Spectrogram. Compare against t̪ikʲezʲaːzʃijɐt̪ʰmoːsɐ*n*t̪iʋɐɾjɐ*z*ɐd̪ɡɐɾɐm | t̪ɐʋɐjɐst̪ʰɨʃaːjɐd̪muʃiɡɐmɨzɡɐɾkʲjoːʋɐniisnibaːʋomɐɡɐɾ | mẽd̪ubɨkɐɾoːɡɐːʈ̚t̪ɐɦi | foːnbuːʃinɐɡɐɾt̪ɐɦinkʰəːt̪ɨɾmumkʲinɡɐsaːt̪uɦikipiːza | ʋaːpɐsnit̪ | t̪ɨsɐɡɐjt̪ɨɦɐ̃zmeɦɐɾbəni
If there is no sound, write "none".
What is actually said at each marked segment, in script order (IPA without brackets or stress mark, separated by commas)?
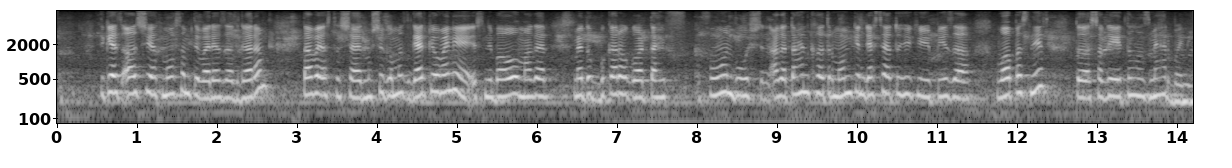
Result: m, z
